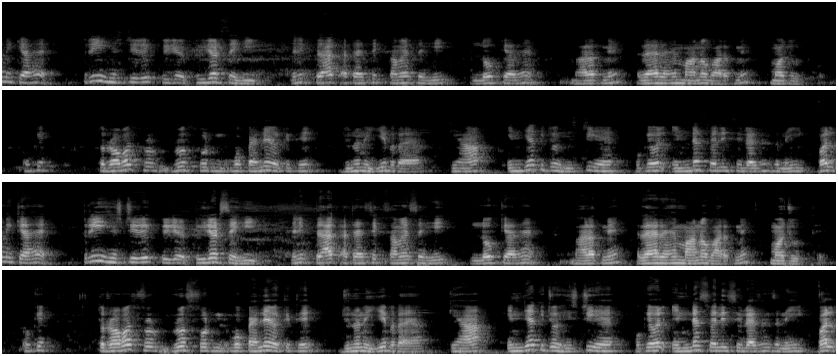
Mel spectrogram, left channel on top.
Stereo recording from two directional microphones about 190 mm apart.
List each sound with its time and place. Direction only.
0.0 s speech: 40° right (ahead or behind)
9.3 s speech: 45° right (ahead or behind)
